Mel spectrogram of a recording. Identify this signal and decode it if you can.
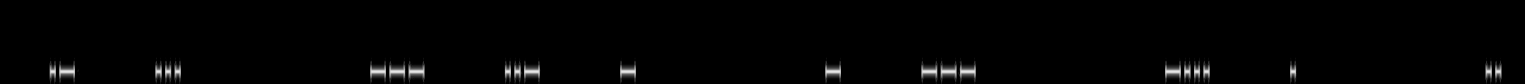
Morse code, heard as a keyed tone, about 25 wpm, spaced as for 9 wpm, 600 Hz. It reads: AS OUT TO BE I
